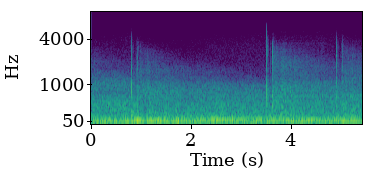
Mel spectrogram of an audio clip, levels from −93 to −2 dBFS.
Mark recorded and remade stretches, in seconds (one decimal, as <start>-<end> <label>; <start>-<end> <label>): 0.0-3.8 recorded; 3.8-4.7 remade; 4.7-5.4 recorded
